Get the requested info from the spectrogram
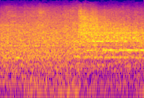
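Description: Steady din of an ice rink during a hockey game, with a held ringing tone coming in about a second and a quarter in.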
